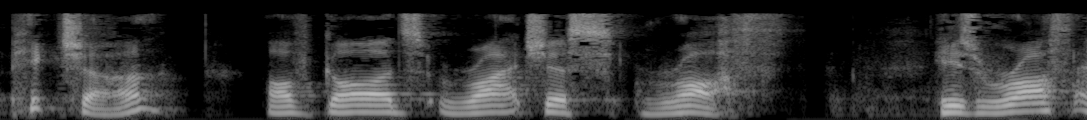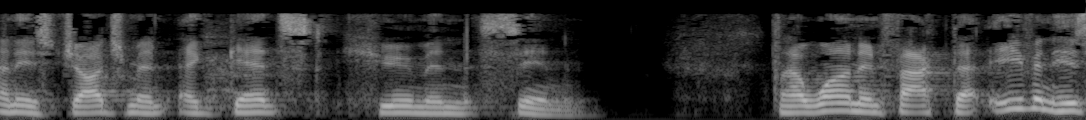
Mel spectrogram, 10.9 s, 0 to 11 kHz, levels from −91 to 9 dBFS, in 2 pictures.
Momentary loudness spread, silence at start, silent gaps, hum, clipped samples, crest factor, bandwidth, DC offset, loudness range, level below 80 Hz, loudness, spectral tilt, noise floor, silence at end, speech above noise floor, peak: 9 LU; 0.05 s; none; none; under 0.1%; 18 dB; 8.2 kHz; under 0.1%; 2 LU; -74 dBFS; -27 LUFS; -4 dB/octave; -64 dBFS; 0 s; 37 dB; -10 dBFS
